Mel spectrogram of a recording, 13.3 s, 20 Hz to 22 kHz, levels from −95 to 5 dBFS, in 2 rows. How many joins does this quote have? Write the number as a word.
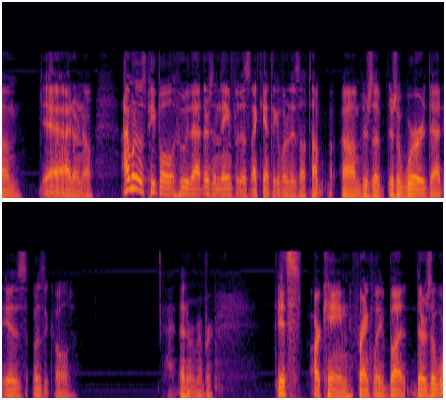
two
